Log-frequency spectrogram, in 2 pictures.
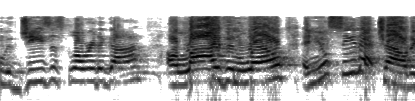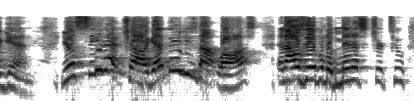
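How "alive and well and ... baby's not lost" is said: preaching at full force. Real, not acted. Preaching comfort to listeners.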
